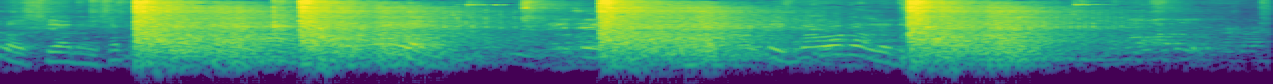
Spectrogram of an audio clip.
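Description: Four handgun shots at an uneven pace, each one sudden and loud and trailing off in a long echo.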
